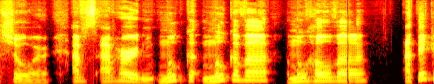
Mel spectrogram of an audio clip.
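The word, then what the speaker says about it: Muchová: She says Muhova. Like she doesn't pronounce the C at all.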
